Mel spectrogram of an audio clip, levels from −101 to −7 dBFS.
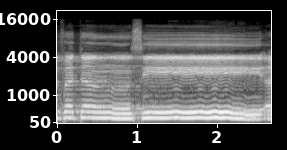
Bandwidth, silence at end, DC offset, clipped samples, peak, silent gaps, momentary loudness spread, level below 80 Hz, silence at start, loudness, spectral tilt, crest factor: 12 kHz; 0 s; under 0.1%; under 0.1%; 0 dBFS; none; 6 LU; -58 dBFS; 0 s; -13 LUFS; -5 dB/octave; 14 dB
